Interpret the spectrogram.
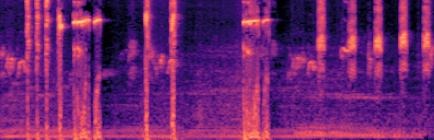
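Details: Male blue-crowned hanging parrot singing actively with many unusual sounds: thin high squeaky chirps and sharp whistled notes mixed with short harsh bursts, delivered in quick irregular clusters with brief pauses.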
